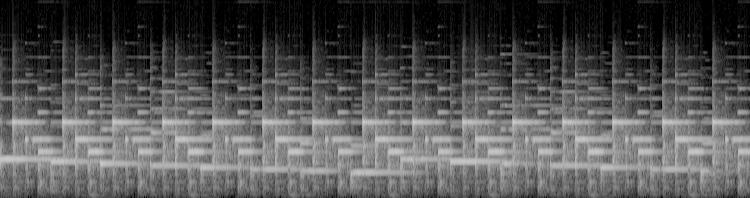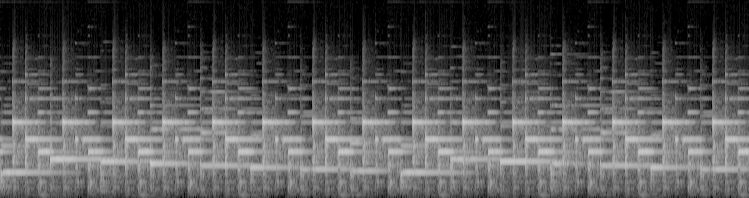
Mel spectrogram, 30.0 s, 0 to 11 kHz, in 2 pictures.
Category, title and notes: Music > Solo instrument
Piano loops 188 octave up long loop 120 bpm
120, 120bpm, free, loop, music, piano, pianomusic, reverb, samples, simple, simplesamples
